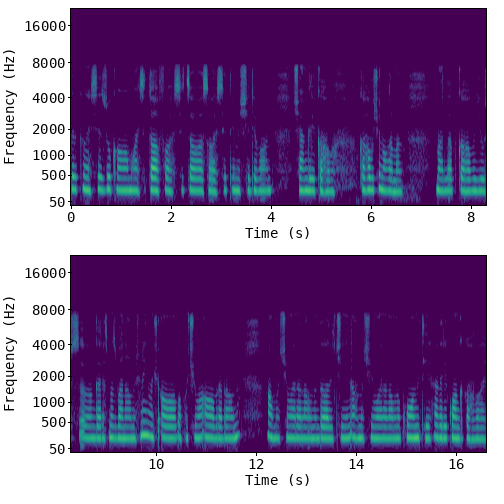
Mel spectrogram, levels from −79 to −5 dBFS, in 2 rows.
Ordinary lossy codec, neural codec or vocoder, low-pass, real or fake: none; none; none; real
